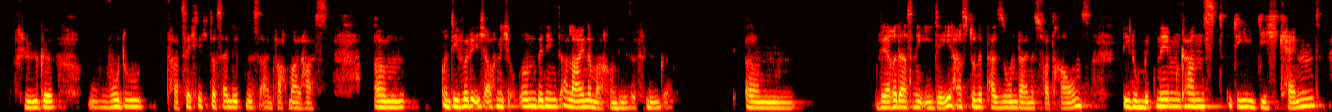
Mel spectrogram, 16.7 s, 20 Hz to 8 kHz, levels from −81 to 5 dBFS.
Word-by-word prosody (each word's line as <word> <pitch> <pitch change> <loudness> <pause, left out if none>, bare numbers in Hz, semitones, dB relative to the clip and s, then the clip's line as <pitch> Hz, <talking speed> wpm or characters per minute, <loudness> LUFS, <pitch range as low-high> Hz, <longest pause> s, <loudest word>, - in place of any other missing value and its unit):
Flüge, 155 0 +1 0.4
wo 155 +2 -1
du 170 -1 -1 0.3
tatsächlich 165 +5 -4
das 165 -1 -3
Erlebnis 160 0 -2
einfach 145 -2 -8
mal 145 -3 -4
hast. 135 -2 -10 0.5
Ähm, 155 0 +2 0.3
und 175 -3 +2
die 175 -2 +5
würde 185 +1 +5
ich 165 +2 +1
auch 170 - -3
nicht 175 -2 0
unbedingt 180 0 +2
alleine 165 -3 +3
machen, 140 -1 -2
diese 145 0 -5
Flüge. 150 +2 -5 0.9
Ähm, 145 -2 0 0.9
wäre 155 +3 +3
das 165 -1 +3
'ne 160 - +1
Idee? 150 +7 +2
Hast 175 +1 -3
du 180 - +3
'ne 170 - +3
Person 150 -1 0
deines 140 -1 -2
Vertrauens, 145 +7 -3 0.4
die 170 - +4
du 165 - +4
mitnehmen 180 +3 +3
kannst, 175 0 +1
die 170 -4 +1
dich 150 0 -2
kennt, 185 +7 0
160 Hz, 140 wpm, -22 LUFS, 150-175 Hz, 0.9 s, die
